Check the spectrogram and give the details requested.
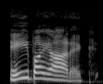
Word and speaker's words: Abiotic: Like that a just sticks out there so much.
